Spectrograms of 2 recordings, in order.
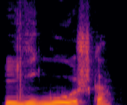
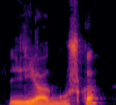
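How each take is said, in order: First: Ligushka slowly, ya reduced to i; ligushka, drawn out, li not lia; correct pronunciation. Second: Liagushka slowly with the ya sound of the spelling; as written. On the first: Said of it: "mais ça se prononce". (ligushka lentement, le ya devient i) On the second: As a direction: liagushka said slowly, lia kept. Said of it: "Ça s'écrit liagushka". (liagushka lentement, avec le ya écrit) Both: Shown as a demonstration.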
